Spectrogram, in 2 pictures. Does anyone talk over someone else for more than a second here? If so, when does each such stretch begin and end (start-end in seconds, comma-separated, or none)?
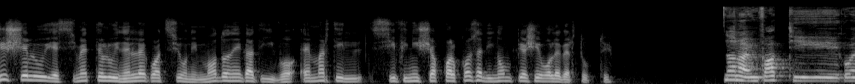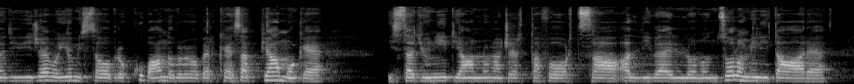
none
